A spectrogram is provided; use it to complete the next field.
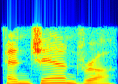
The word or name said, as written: panjandra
